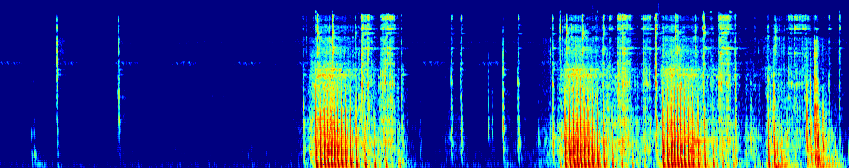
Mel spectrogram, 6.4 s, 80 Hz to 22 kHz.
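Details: Old Homelite chainsaw (70s or 80s, has compression, air filter mostly gone) fails to start: several rough pull-cord bursts of cranking, each dying straight away with no catch or firing.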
